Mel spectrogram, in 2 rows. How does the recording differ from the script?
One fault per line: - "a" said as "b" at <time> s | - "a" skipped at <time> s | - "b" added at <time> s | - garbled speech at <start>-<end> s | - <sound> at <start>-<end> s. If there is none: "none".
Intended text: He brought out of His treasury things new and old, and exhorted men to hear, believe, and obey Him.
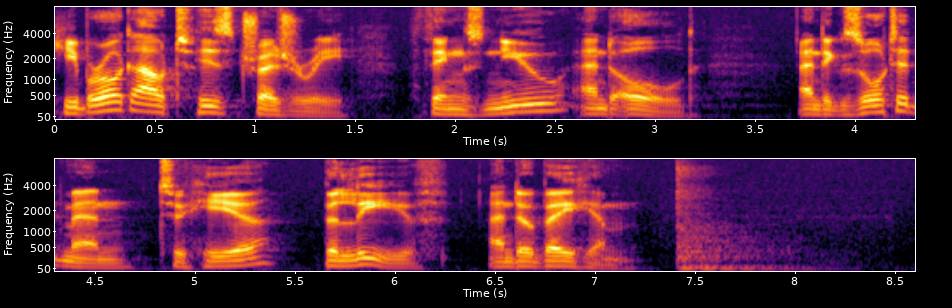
- "of" skipped at 0.7 s
- thud at 7.4-8.3 s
